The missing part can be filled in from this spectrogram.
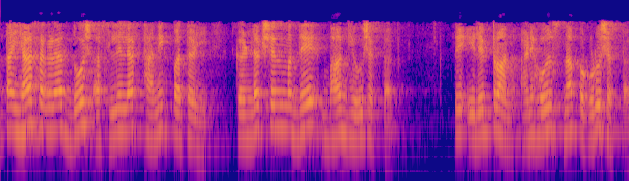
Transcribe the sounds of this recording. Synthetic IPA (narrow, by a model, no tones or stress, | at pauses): at̪aɦjasəɡɭjad̪oɕəsleljast̪ʰanik̚pat̪ɭiː | kəɳɖəkɕənməd̪ʱːjebʱaɡːʱeuɕək̚t̪a̰t̪ | eʔilekʈɾɔnaɽ̃iɦolsnapəkɽuːɕəkt̪a̰t̪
